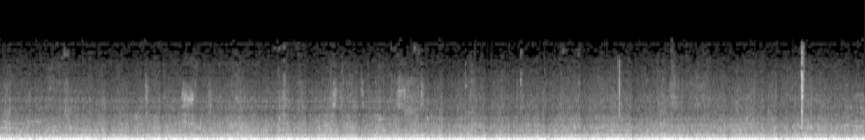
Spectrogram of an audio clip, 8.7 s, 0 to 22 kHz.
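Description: Steady, loud cabin noise of a Ryanair Boeing 737-800 in flight: the jet engines and airflow over the fuselage, heard from a window seat as an even, unbroken low rumble.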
